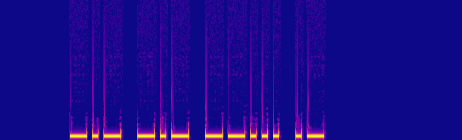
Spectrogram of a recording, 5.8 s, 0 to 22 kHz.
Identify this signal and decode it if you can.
Morse code, heard as a keyed tone, about 17 wpm, 700 Hz. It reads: KK7A
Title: Call Signs Repeated 2x - 17wpm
